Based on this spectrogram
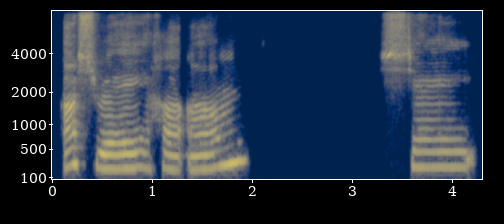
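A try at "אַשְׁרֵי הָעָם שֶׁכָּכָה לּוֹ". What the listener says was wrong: That's supposed to be two ah vowels. It got cut off.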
